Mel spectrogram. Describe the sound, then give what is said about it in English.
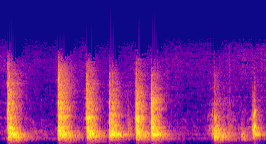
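A hammer knocks against a wooden box to open its false bottom in about eight loud, sharp blows, uneven in rhythm with short pauses between, each thud dying away quickly. No voices are heard. “Stevens, you still got that hammer?”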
